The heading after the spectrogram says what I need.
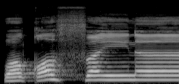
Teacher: قاف کو موٹا کریں گے، فا کے ساتھ ملانا ہے، فا کے اوپر تشدید زور دیں گے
